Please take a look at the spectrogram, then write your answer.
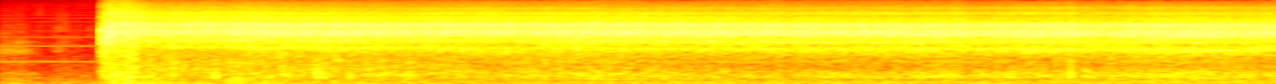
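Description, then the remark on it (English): A Lysol aerosol disinfectant can sprays in one long, unbroken burst. The loud, bright, high-pitched hiss starts abruptly after a moment of silence and holds steady for about six seconds, with no talking. “you better be spraying Lysol on your shaft. It should just be like this.”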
